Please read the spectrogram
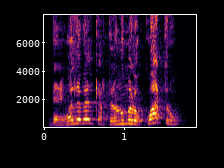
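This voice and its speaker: A Mexican man with a high, heavily gravelly voice tells his story in a lively way. He slips into the voices of the people in it as he goes. He sounds middle-aged and speaks like a guest on a talk show. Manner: acts out dialogue with quick voice changes. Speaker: guest, retired boxer. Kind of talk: animated storytelling.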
